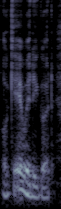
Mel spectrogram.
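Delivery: a hushed little aside; whispered aside. Real, not acted. Softly telling the kids it's fine, whispered. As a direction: whisper it under the breath.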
